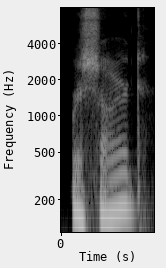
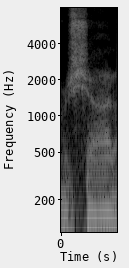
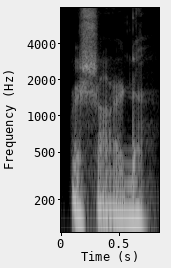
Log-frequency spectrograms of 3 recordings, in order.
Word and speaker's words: Rashard: the name of Matt Rashard Matt Rashad I do know a Matt Rashad Rashard what's spelled like Richard but Matt Rashard is he a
